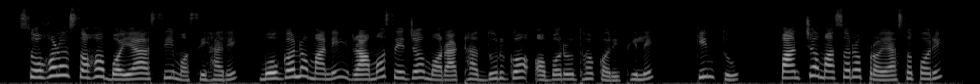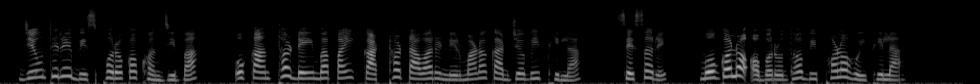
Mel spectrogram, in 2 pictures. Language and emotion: Odia, neutral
